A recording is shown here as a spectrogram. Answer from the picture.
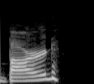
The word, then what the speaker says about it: Bard: Am I even pronouncing it right? Bard? – Yes. Yes.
